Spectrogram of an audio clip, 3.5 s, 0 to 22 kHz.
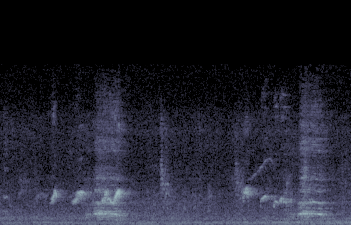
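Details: A decoy Red-whiskered bulbul of the Mũ lân strain from Ché sings on 9 June 2017 to draw wild birds into a trap. Two quiet warbled phrases of slurred whistles are separated by a pause.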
